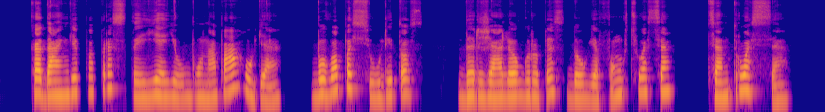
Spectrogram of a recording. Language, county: Lithuanian, Kaunas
